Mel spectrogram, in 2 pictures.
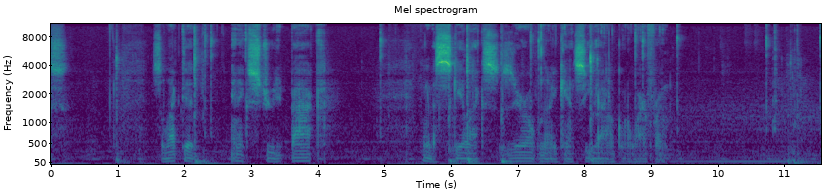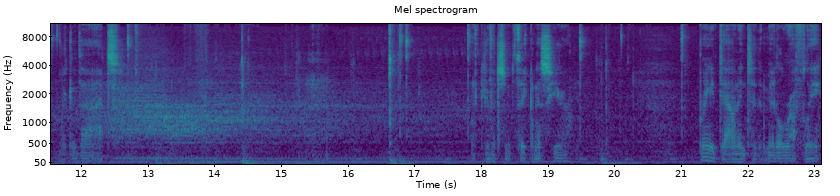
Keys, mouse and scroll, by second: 1.0 a, 2.2 e, 2.9 click, 5.9 s, 8.1 z, 9.4 middle click, 11.1 alt+a, 11.5 middle click, 13.1 a, 14.4 KP_7, 16.6 e, 17.8 click, 19.8 a, 20.2-20.8 scroll up 2, 21.0 click.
